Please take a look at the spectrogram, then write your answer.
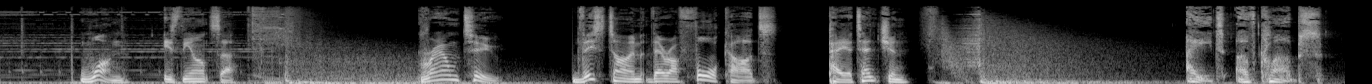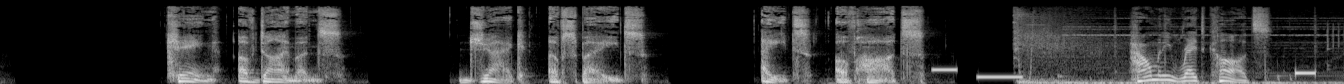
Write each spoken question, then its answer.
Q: How many red cards?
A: 2 is the answer.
